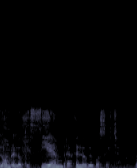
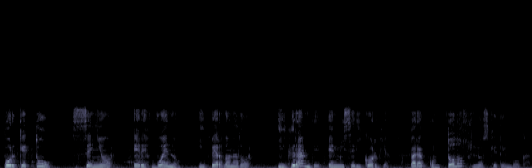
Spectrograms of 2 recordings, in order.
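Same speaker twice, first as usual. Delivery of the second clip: slow, louder, solemn reading of the psalm; scripture reading; 5 dB louder, slower than usual. Acted. Preacher reading the psalm aloud to the youth, solemn and slow. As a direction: proclaim the verse slowly and fully.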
